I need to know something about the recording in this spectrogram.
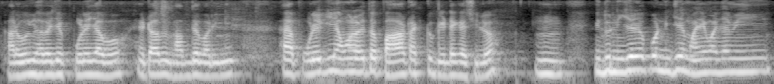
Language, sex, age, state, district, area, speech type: Bengali, male, 18-30, West Bengal, South 24 Parganas, rural, spontaneous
